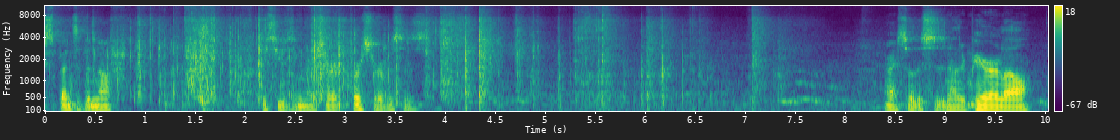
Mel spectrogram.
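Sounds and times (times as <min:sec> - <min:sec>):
paper rustling and crinkling: 0:00.0 - 0:07.3.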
